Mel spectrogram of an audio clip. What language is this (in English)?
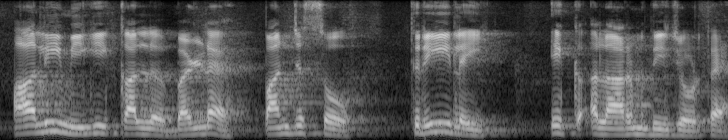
Dogri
